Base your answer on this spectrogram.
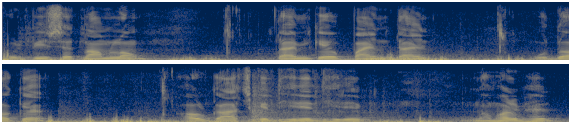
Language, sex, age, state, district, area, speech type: Maithili, male, 45-60, Bihar, Madhubani, rural, spontaneous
